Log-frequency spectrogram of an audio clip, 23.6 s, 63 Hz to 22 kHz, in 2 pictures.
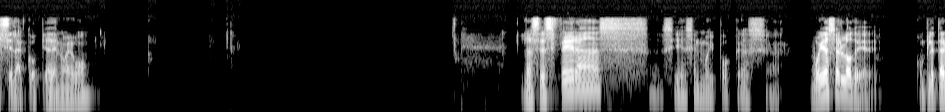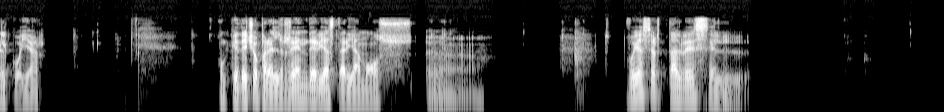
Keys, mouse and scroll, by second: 0.1 g, 1.8 click, 2.4 right click, 2.8 g, 6.2-7.2 drag, 7.5 shift+d, 9.6 click, 9.6 shift+d, 14.5 shift+d, 15.9-18.5 drag, 15.9 shift+d, 17.3 shift+d, 18.9 click, 18.9 shift+d, 20.4 shift+d, 22.3 click, 23.1-23.6 middle drag.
